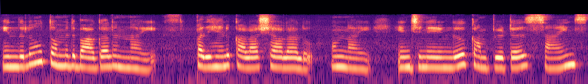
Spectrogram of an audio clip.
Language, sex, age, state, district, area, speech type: Telugu, female, 30-45, Andhra Pradesh, Kakinada, rural, spontaneous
